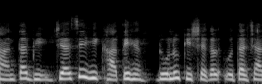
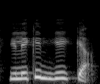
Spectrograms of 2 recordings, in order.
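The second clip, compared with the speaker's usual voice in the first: ordinary delivery, nothing marked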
